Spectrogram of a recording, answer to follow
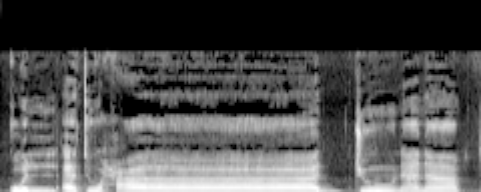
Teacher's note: So because of the shadda, or that small scene, we are going to pull for six counts. · Term: six-count mud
